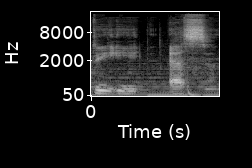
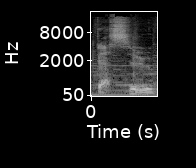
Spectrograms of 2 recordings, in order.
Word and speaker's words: desu: And so des, D-E-S, in Japanese they put desu, but it's pronounced des.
